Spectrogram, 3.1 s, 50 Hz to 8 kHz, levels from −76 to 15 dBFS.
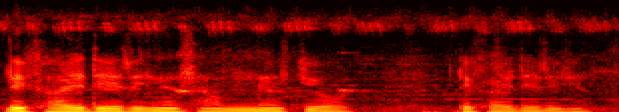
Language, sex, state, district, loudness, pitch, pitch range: Hindi, male, Madhya Pradesh, Umaria, -21 LUFS, 110 Hz, 110-115 Hz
